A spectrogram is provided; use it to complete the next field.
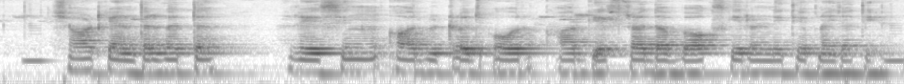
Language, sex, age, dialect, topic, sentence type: Hindi, male, 25-30, Kanauji Braj Bhasha, banking, statement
